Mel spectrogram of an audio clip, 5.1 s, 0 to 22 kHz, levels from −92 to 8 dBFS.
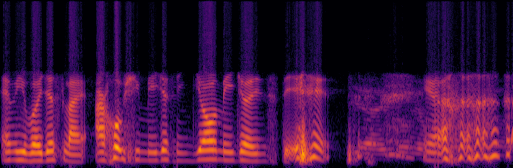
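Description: A speech recording carried over a G.711 telephone path, whose 250 Hz to 3.4 kHz band comes through cleanly. Sample clock jitter runs throughout: the converter's timing wanders by a few microseconds, so each sample lands slightly off its instant, and the error scales with how steeply the waveform moves. The result is a faint hiss or roughness, roughly 35 dB below the signal, that swells on loud, bright passages and disappears in pauses. Packet loss with pitch repetition occurs twice, at 1.74 to 1.77 s and at 4.35 to 4.38 s. Each gap lasts 30 ms, which fits a single lost packet, and the receiver bridges it by repeating the last pitch period. Both gaps are short enough that they come across as a brief held, buzzy tone rather than a dropout.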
